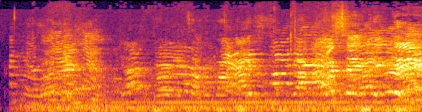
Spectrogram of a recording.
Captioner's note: shouting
